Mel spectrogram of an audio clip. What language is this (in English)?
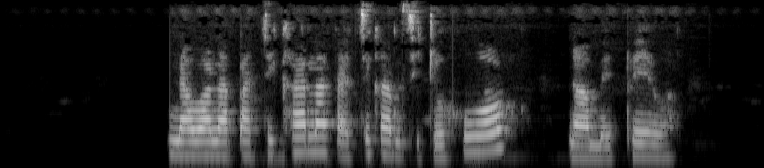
Swahili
